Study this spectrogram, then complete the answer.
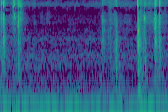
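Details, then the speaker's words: MCR machine that won't start, ignition on and key turned to start: no cranking and no starter spin, just bursts of sharp relay clicks from the rear. A flat battery needs a proper jump start. "and nothing happens. You can hear a relay clicking in the back. So step one, the first thing we need to do is try to jump start the machine."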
